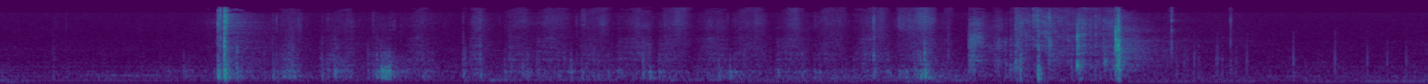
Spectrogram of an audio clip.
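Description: Paper stickers being peeled, pressed and rubbed down on a paper page: a sharp crinkly crackle about a second in, a few softer ones after it, and a thicker run of crackles from about four and a half to five and a half seconds.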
